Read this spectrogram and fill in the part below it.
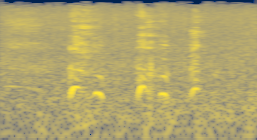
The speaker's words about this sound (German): Ich glaube, ich glaube, wir sind mitten in einem Fluss gelandet. Ich hoffe, du kannst schwimmen.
